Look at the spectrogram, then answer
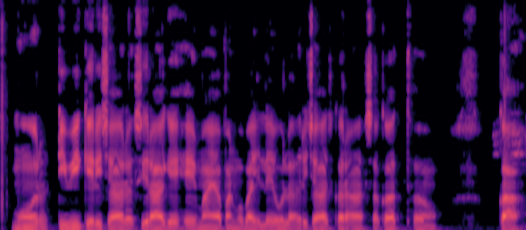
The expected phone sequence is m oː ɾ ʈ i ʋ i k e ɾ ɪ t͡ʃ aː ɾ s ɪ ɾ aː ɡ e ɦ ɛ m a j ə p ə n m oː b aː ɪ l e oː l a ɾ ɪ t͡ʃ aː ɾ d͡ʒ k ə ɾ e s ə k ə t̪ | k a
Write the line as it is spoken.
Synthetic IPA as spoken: m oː ɾ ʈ i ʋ i k e ɾ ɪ t͡ʃ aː ɾ s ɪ ɾ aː ɡ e ɦ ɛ m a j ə p ə n m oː b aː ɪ l e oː l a ɾ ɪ t͡ʃ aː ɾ d͡ʒ k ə ɾ a s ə k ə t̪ | k a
